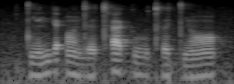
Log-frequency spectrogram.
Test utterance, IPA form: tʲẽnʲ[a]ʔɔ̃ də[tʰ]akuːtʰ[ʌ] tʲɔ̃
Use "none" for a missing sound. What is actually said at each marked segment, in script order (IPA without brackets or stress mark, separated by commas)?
a, tʰ, ə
